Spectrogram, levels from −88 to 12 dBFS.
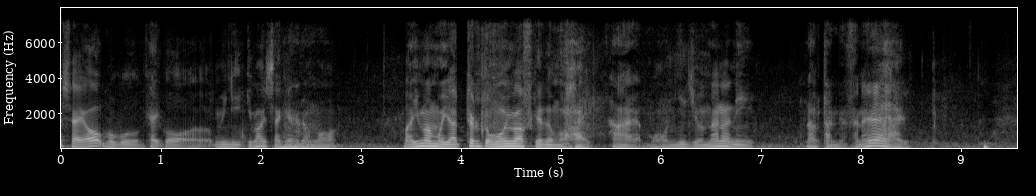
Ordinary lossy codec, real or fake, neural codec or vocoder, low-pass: none; fake; codec, 16 kHz, 4 kbps, X-Codec, HuBERT features, trained on LibriSpeech; 7.2 kHz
